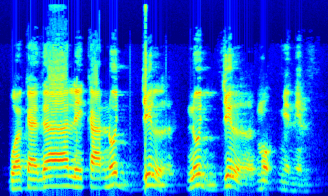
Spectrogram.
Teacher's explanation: Karena di riwayat yang lain nunnya itu ada yang nggak dipakai begitu. Jadi ditasydidkan saja ke jim.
